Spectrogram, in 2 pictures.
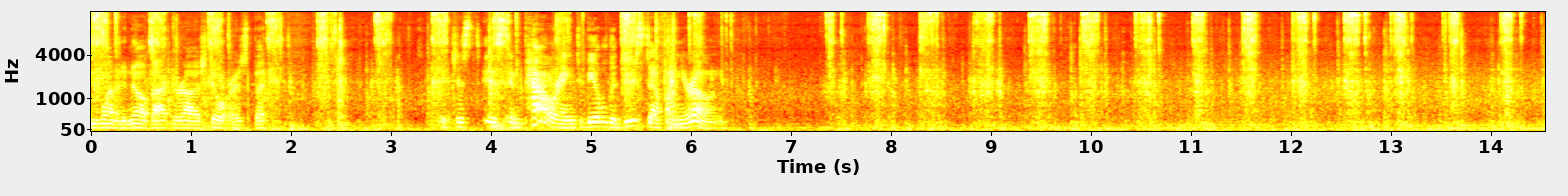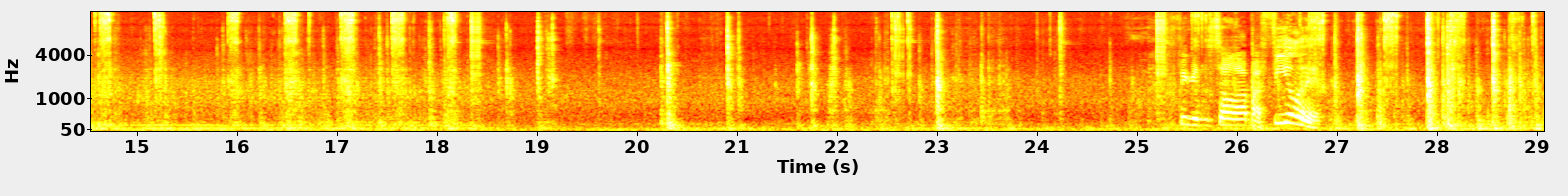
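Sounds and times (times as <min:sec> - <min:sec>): hand ratchet clicking: 0:00.0 - 0:06.6, 0:07.3 - 0:19.2, 0:26.4 - 0:29.0.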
